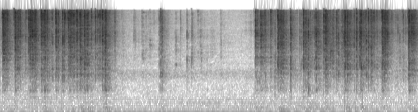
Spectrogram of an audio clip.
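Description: A small, round, dry rusk with a green coating is held in the hand and scraped with a box cutter blade, flaking off the coating as the yellow rusk crumbles. Quick, bright, scratchy scrapes rasp in a steady run, fall nearly silent for over a second apart from one faint tick, then pick up again just as briskly.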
